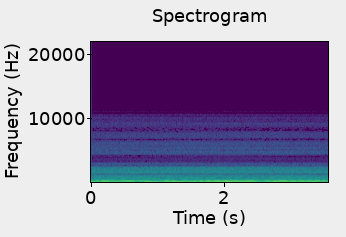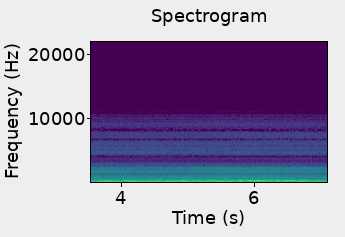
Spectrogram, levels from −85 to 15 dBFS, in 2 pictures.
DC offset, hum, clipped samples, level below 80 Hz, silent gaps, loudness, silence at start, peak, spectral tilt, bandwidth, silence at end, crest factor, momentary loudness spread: under 0.1%; none; under 0.1%; -20 dBFS; none; -17 LUFS; 0 s; -2 dBFS; -9.5 dB/octave; 7.6 kHz; 0 s; 12 dB; 3 LU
